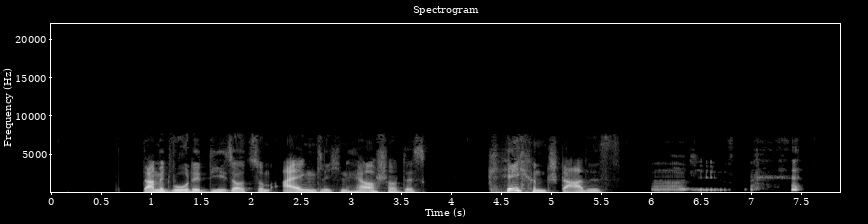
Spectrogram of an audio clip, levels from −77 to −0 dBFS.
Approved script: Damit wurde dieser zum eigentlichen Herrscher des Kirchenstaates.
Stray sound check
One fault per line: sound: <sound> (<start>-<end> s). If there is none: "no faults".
sound: laugh (6.0-7.5 s)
